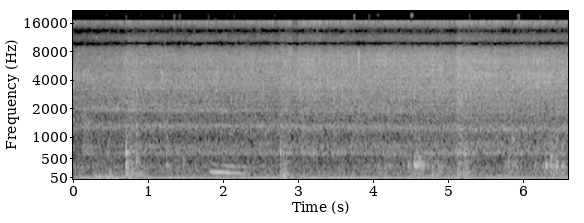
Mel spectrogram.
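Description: Onion, tomato and garlic sautéing in a pan, a continuous close frying hiss with occasional clicks and scrapes of a stirring utensil, and a brief voice murmuring in the background.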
